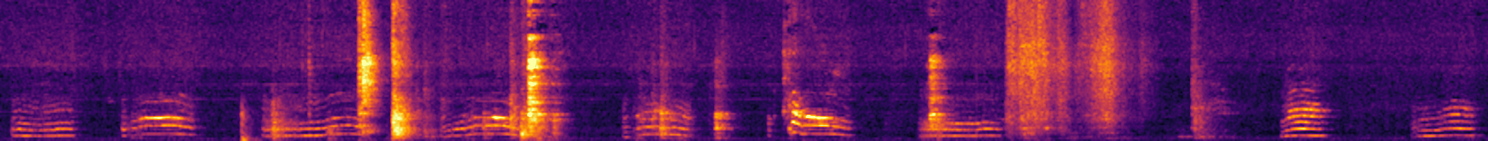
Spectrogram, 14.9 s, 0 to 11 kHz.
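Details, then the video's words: Domestic cat meowing repeatedly in short harmonic calls, each rising then falling, roughly one every second or so, with some clicks and bursts of noise between them. "Latest Top 10 Funny Sounds Cats Make!!"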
